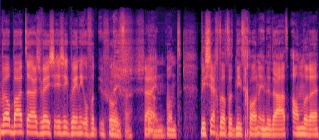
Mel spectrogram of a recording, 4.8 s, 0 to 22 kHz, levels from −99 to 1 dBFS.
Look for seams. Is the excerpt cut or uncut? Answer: cut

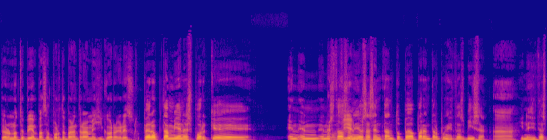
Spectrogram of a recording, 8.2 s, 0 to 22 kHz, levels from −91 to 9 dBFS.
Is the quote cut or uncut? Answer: uncut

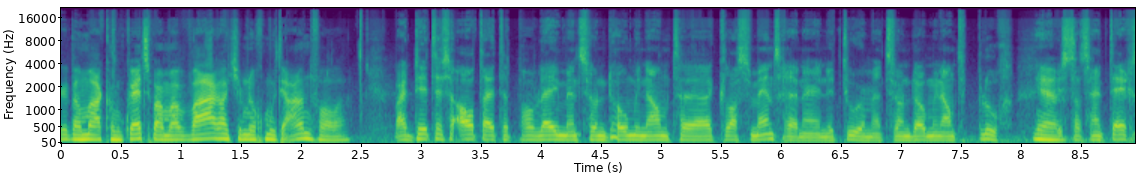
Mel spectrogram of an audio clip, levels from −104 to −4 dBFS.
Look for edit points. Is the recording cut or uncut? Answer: uncut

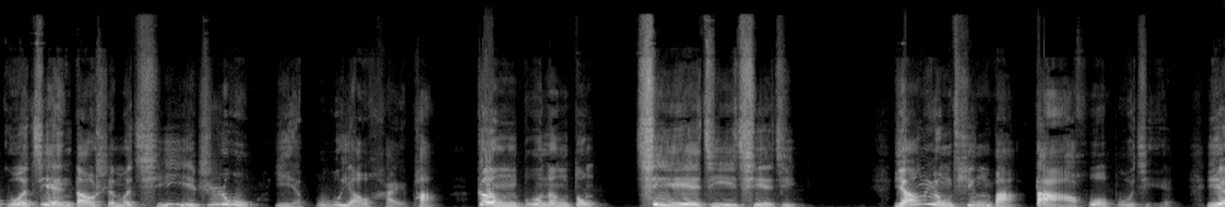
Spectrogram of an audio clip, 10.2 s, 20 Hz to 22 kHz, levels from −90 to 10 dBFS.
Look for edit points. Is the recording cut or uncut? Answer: uncut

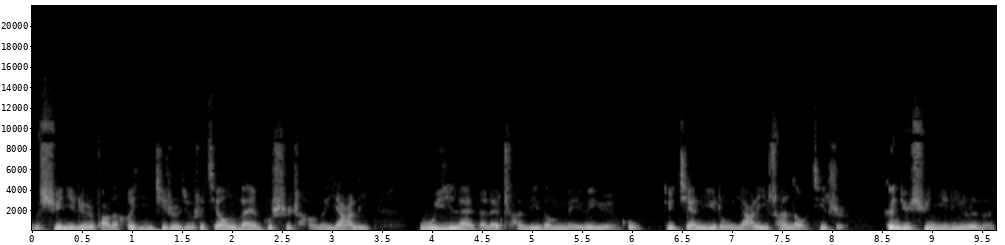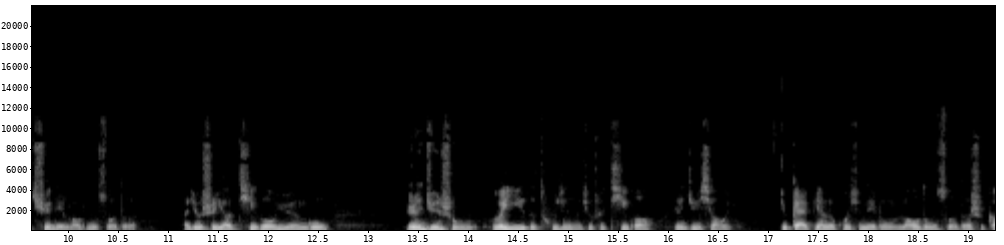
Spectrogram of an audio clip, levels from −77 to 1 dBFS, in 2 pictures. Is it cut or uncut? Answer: uncut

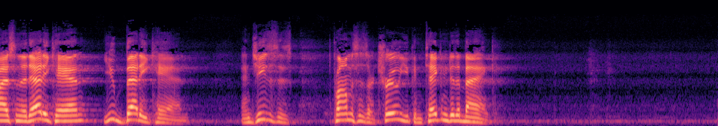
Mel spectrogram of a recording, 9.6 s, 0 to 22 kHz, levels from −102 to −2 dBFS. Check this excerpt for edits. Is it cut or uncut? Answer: uncut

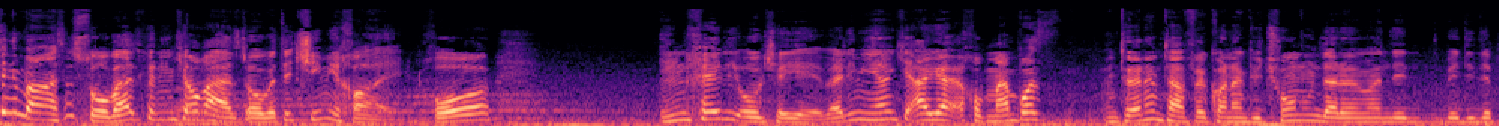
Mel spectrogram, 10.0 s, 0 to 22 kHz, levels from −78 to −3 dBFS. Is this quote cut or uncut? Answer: uncut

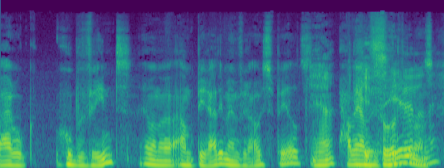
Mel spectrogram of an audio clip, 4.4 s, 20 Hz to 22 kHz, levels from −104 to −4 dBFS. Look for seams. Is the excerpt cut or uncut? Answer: cut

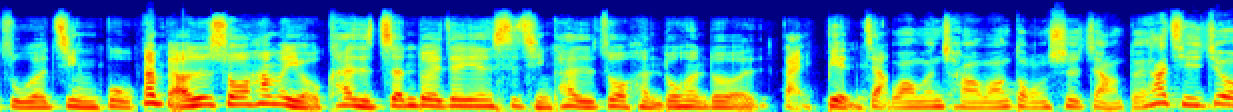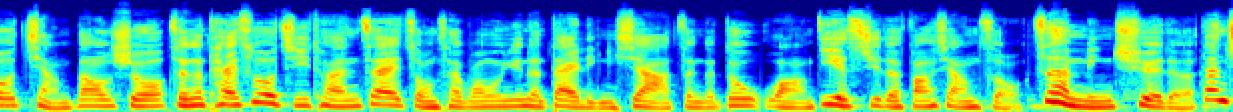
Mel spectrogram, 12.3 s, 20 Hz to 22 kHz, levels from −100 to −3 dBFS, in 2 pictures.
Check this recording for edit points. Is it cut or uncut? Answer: cut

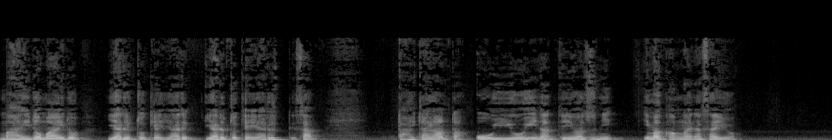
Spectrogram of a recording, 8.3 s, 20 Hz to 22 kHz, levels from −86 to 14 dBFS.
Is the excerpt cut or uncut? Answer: cut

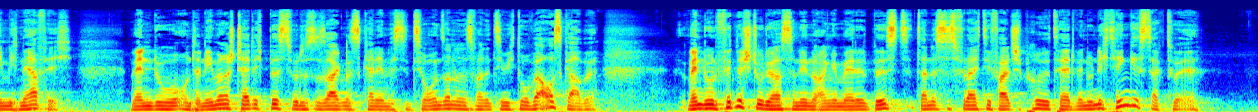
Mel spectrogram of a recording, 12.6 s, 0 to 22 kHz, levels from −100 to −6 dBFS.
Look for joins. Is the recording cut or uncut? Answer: uncut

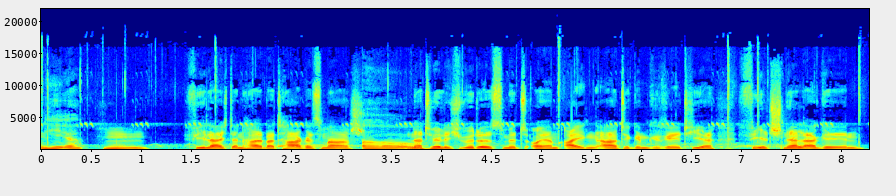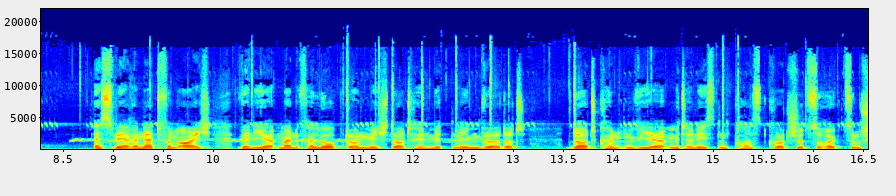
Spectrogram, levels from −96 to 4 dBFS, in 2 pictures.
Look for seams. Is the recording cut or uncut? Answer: uncut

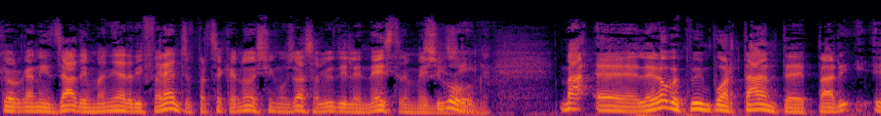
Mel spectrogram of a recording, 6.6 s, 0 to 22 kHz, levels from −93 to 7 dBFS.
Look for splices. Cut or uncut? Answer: uncut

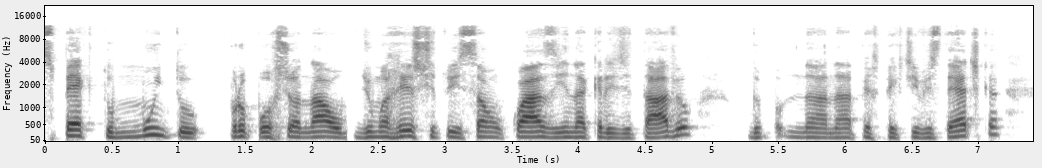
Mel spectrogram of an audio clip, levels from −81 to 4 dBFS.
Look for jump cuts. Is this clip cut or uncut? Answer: cut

